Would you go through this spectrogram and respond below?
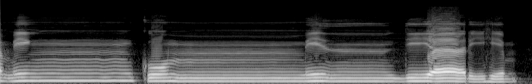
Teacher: memasukkan mim kepada mim lainnya dipanjangkannya sama sebagaimana idgham bighunah ya. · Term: idgham mimi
